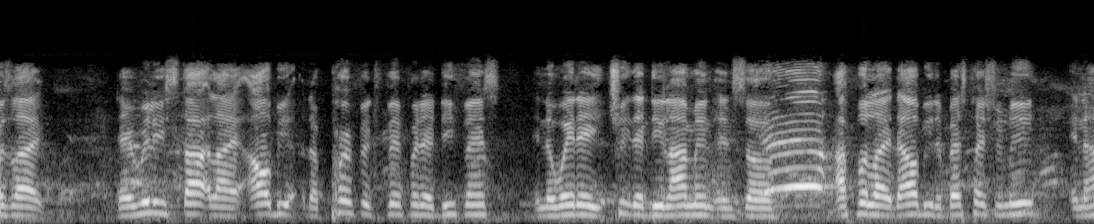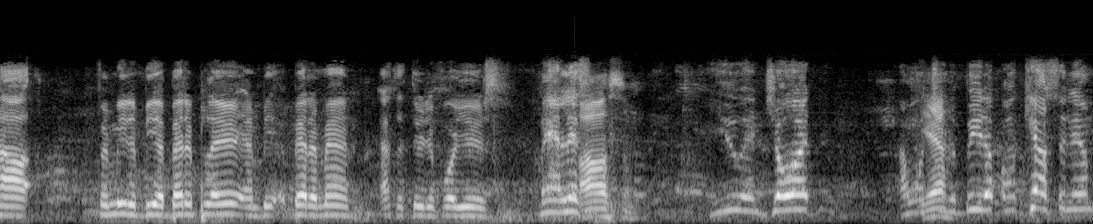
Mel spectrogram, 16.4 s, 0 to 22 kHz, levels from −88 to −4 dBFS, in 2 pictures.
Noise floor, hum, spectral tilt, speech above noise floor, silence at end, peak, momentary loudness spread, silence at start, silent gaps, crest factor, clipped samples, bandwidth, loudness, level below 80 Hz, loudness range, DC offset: -49 dBFS; none; -4 dB/octave; 28 dB; 0 s; -4 dBFS; 12 LU; 0 s; none; 16 dB; under 0.1%; 7.8 kHz; -21 LUFS; -56 dBFS; 4 LU; under 0.1%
